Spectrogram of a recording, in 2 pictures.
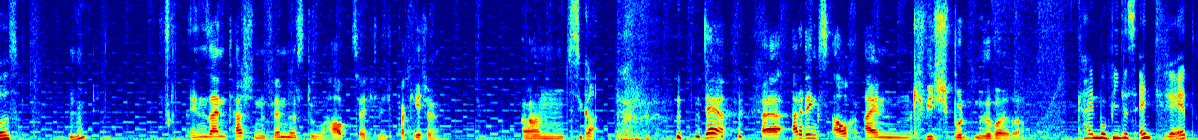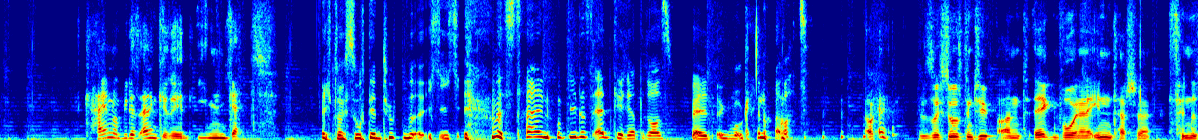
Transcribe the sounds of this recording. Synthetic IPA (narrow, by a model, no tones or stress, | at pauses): ʊs | m̩hm̩ | ʔɪnzaɪnəntʰaʃn̩fɪndəst̚d̥uːhaʊp̚tz̥ɛçlɪçpʰakʰeːtə | ʔɛmɪsteɡ̥a̰ːl | jaːʔɛʔalɐdɪŋsaʊxʔaɪnənkʰv̥iːt͡ʃb̥ʊntn̩ʁevɔlvɐ̰ɐ | kʰaɪnmobiːləsʔɛnt̚ɡ̥əʁɛːt | kʰaɪnmobiːləsʔɛnt̚ɡ̥əʁɛːtiːnjɛt͡s | ʔɪçd̥ʊɐçz̥uːxəd̥eːntʰyːpm̩ʔɪçɪçvɪstaɪnmobiːləsʔɛntɡ̥əʁɛːtʁaʊsfɛltʔɪɐɡŋ̩tv̥oːkʰaɪnaasʔokʰeːd̥uːdʊɐçz̥uːxstd̥eːntʰyːpʔʊ̰ntʔɪɐɡŋ̩tv̥oːɪnʔaɪɐʔɪnən̩tʰaʃəfɪndəs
